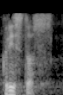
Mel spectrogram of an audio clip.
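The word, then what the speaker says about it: クリ スト ス (Χριστός): ヘブル語ではメシアッハというふうに発音しますけれども、ギリシャ語ではクリストスと言います。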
